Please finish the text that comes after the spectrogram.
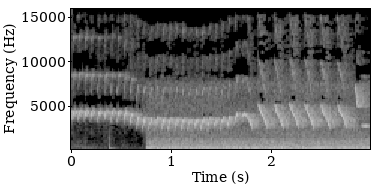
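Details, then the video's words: Excited canary pouring out a rapid, even high trill that rises slightly, then breaks into a quicker series of descending chirps, over a steady hiss. "تغريدة طائر الكناري"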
